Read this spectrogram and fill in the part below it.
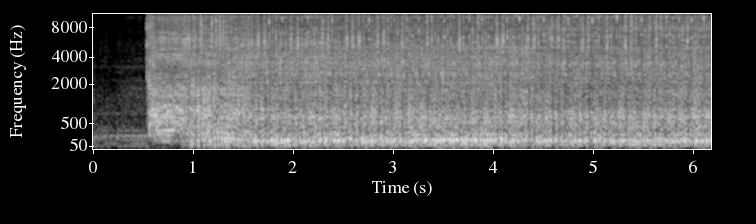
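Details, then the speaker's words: Ford 800 tractor engine starting and running: a light tick about four times a second under the valve cover, heard clearly at shutdown. "definitely something ticking oh that's weird you really hear it when it shuts off there"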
